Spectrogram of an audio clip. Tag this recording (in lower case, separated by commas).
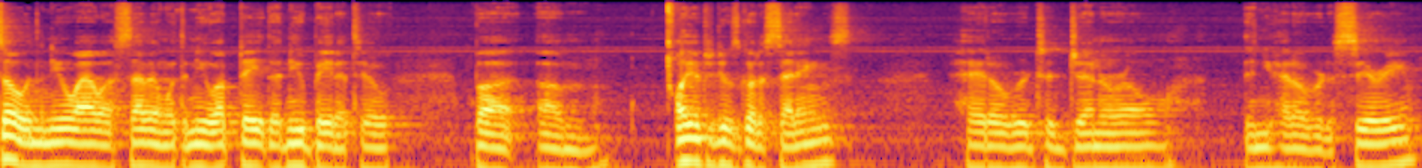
speech, male speech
